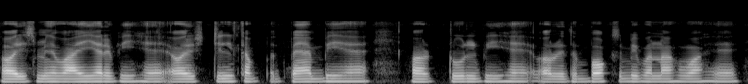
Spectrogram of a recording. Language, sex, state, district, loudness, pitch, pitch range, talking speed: Hindi, male, Jharkhand, Palamu, -19 LUFS, 135 Hz, 130-135 Hz, 175 wpm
